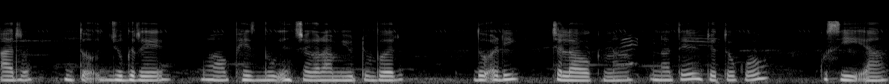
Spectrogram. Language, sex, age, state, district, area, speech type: Santali, female, 18-30, Jharkhand, Bokaro, rural, spontaneous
